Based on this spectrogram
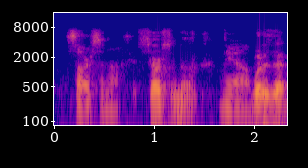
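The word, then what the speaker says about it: Sassenach: I know it's still pronounced Sarsenok.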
